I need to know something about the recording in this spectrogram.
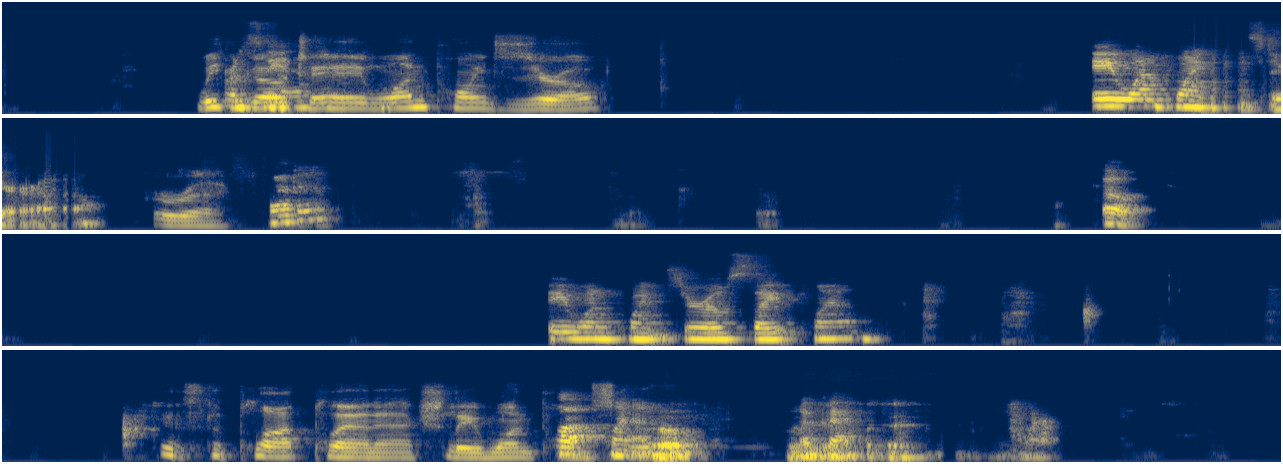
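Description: An elderly man speaks calmly through an online call, in short bursts with pauses.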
